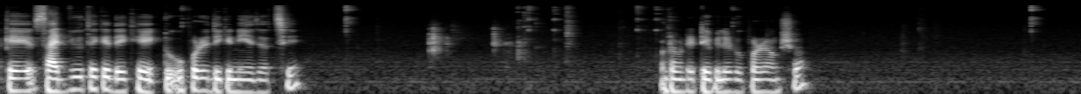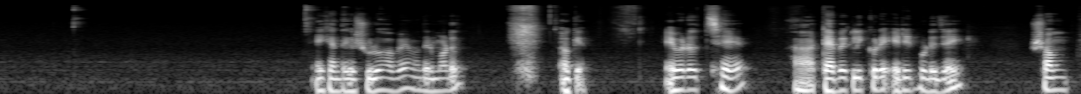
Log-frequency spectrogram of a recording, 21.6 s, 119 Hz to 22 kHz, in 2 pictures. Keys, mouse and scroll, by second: 0.6-1.9 shift+middle drag, 1.9 click, 3.9-4.2 scroll up 5, 4.4 Tab, 4.9 Tab, 5.3 shift+middle drag, 5.8-6.4 scroll up 2, 6.4-7.4 shift+middle drag, 7.4 click, 10.7-11.6 scroll down 1, 11.6 click, 14.3-14.9 middle drag, 14.9 alt+z, 15.2 scroll down 3, 15.7 scroll up 1, 15.8 scroll down 1, 20.3 KP_3.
